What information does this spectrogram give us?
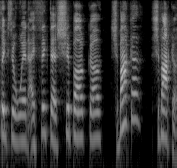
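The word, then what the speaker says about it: Tshibaka: I think that Shibaka Shabaka, that's how you say her name, will win easily.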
